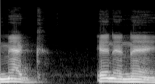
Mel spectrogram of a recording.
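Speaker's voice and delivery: ordinary delivery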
